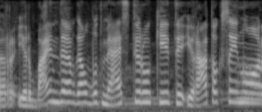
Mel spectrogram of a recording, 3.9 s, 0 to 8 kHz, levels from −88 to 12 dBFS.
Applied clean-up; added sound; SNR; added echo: none; Dog; 18 dB; none.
